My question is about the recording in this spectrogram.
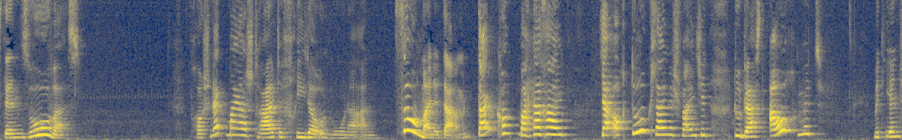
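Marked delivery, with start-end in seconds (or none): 4.9-10.3 high, loud welcoming trill; high chirpy teacher inviting them in. A narrator's reading. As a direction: usher them in gaily.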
